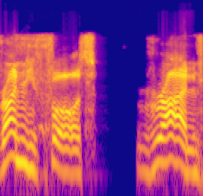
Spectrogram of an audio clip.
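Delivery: furious, urgent, angry voice. A player voices their character turning on the bystanders: angry yell at bystanders. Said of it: "And I yell at all the bystanders".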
